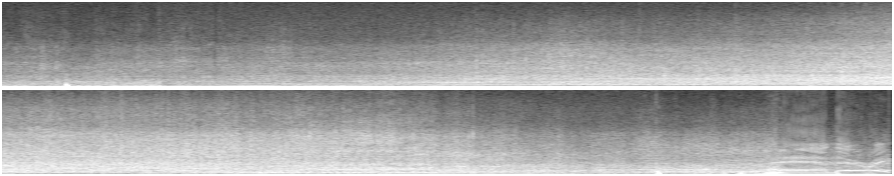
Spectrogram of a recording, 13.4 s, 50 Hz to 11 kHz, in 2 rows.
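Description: Race cars roar around the oval at Stockton 99 Speedway, a continuous loud engine drone rising and falling as the pack passes, with a crowd murmur beneath and a brief closer engine sweep near the end.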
